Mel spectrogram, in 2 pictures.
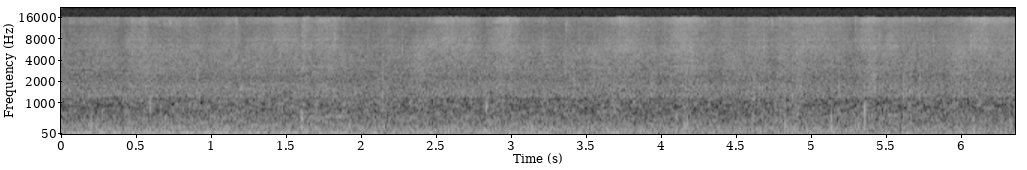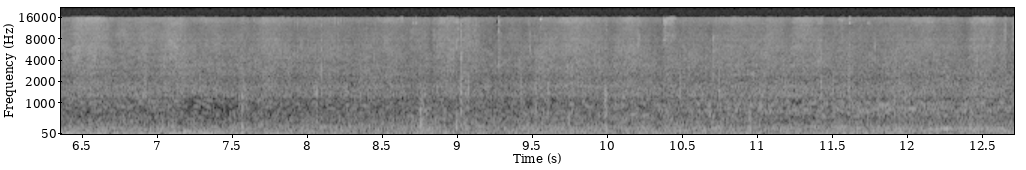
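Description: A low, steady rumble of distant city traffic fills the air outdoors.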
